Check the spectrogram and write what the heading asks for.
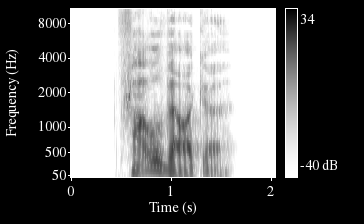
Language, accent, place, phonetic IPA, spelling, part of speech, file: German, Germany, Berlin, [ˈfaːɐ̯ˌvɛʁkə], Fahrwerke, noun, De-Fahrwerke.ogg
- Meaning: nominative/accusative/genitive plural of Fahrwerk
